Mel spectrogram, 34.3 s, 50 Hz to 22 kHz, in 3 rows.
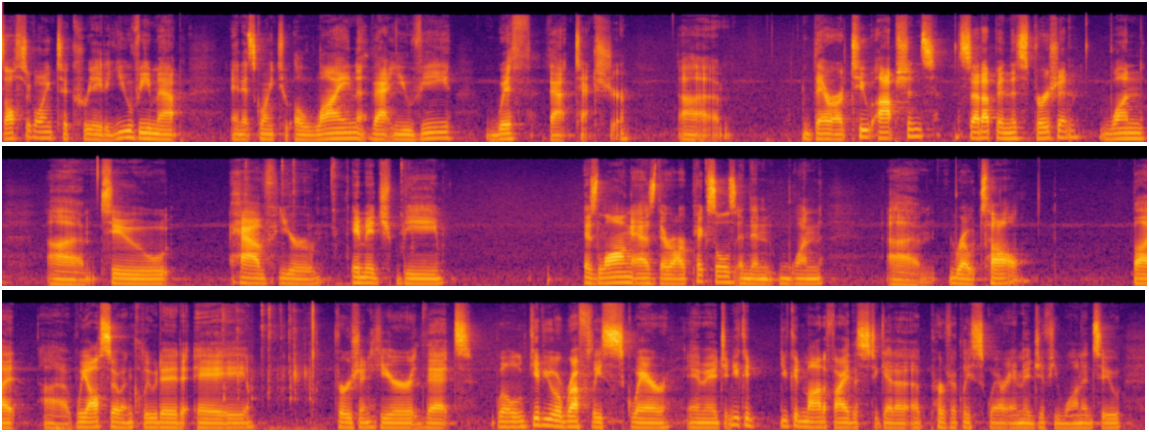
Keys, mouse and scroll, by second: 10.7-19.8 drag, 13.9 BackSpace, 14.8 BackSpace, 25.3 shift+3, 25.5 space, 25.8 #.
